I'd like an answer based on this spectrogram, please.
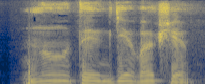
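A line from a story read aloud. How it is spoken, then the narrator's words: Capricious girlish drawl. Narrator (Russian): капризно протянула девушка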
